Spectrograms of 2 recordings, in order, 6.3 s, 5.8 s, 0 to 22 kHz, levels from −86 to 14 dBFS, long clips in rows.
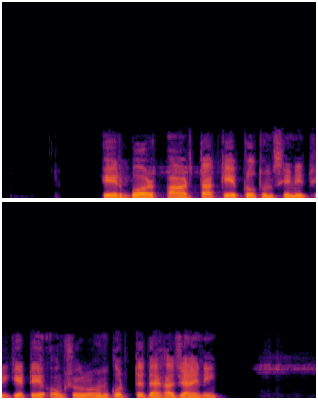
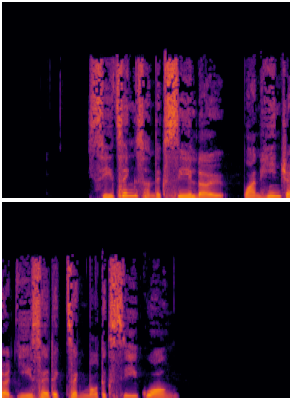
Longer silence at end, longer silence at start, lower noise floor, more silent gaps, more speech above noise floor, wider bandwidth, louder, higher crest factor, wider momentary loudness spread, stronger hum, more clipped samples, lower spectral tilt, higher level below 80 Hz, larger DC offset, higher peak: second, 1 s vs 1.15 s; first, 1 s vs 0.85 s; second, -50 dBFS vs under -90 dBFS; neither; second, 34 dB vs over 73 dB; second, 7.6 kHz vs 16.5 kHz; about the same, -17 LUFS vs -17 LUFS; about the same, 18 dB vs 18 dB; about the same, 5 LU vs 6 LU; neither; neither; first, -6.5 dB/octave vs -3.5 dB/octave; first, -56 dBFS vs -62 dBFS; neither; about the same, 0 dBFS vs 0 dBFS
